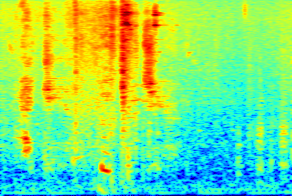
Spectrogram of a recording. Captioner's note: whispering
